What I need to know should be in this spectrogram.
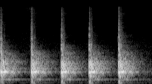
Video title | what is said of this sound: tweeter cabinet, এর দাম জানতে ফোন করুন WhatsApp করুন 9046483383 | আবার এটা শুনতে পাচ্ছেন, খুব সুন্দর প্লাই দিয়ে করেছে।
